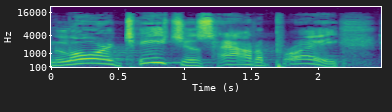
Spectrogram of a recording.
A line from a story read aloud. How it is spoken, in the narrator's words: he says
